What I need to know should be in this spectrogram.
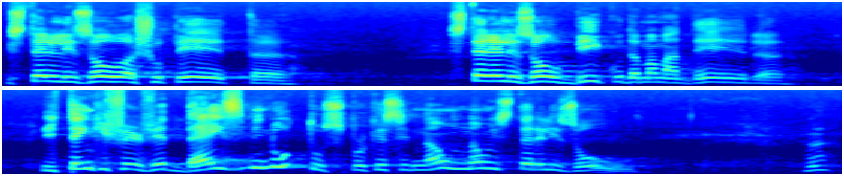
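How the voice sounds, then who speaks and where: Speaking at a measured pace, a middle-aged Brazilian man preaches as pastor with a high-pitched, expressive, warm voice. He's conversational and down-to-earth, using touches of humor and frequent tag questions. The church sanctuary gives the recording a long reverb.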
